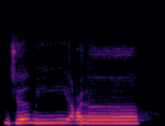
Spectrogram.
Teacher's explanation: عین پر دو زبر ہے اور وقف کرتے ہوئے ہم اسے ایک زبر میں کنورٹ کر دیں گے اور مد اصلی بھی کریں گے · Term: وقف بالابدال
